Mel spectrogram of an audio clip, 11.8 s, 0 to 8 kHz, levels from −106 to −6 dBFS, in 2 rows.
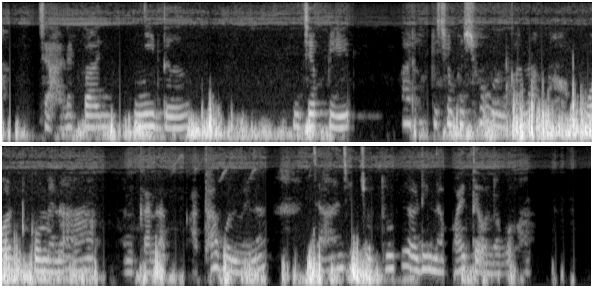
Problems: constant background noise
